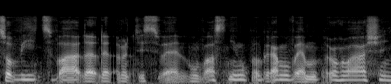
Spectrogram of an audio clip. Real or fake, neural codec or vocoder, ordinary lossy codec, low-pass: fake; autoencoder, 22.05 kHz, a latent of 192 numbers a frame, VITS, trained on many speakers; Opus, 64 kbps; 9.9 kHz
